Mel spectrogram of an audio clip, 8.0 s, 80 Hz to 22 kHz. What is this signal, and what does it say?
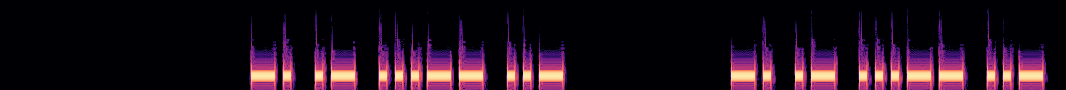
Morse code, heard as a keyed tone, about 21 wpm, 700 Hz. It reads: NA3U NA3U
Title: USA Call Signs - 4 Characters - Repeated 3x - 20wpm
